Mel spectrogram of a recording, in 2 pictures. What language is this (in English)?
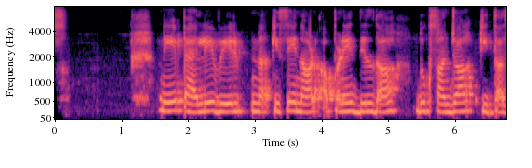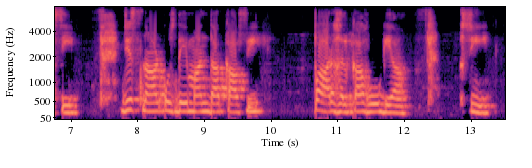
Punjabi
